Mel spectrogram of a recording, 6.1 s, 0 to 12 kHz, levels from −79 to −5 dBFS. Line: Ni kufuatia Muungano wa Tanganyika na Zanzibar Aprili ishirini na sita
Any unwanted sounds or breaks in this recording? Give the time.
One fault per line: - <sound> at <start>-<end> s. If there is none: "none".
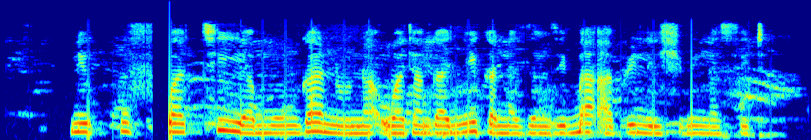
- dropout at 1.1-1.3 s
